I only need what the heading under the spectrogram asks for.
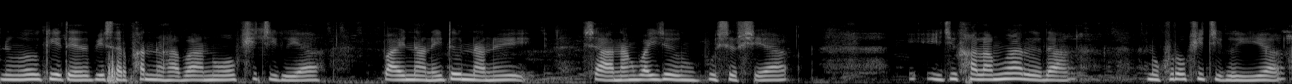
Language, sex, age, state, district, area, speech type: Bodo, female, 60+, Assam, Baksa, urban, spontaneous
